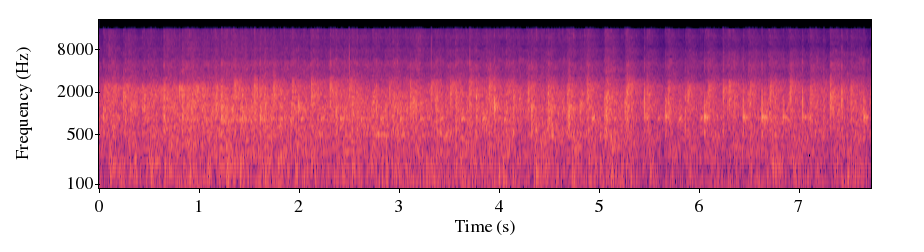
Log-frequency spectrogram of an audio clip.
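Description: Several skipping ropes whipping the floor mats together with the children's feet landing. The result is a fast, overlapping run of light clicks with no break.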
